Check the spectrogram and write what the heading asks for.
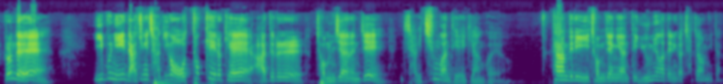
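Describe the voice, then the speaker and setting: A man's voice: high voice, expressive, a little fast, bright, forceful tone, no room sound. A man preaching a sermon as pastor. He keeps asking the congregation rhetorical questions and acts out the voices in his stories. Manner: tells stories with acted-out voices.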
